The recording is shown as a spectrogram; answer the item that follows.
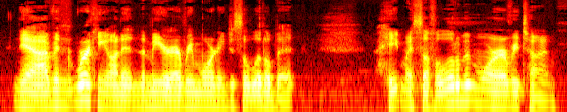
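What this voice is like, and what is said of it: Usual voice. Nothing is said of it.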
